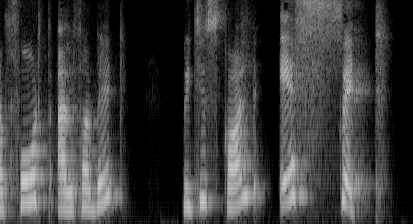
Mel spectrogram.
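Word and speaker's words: Eszett: उसको हम लोग बोलेंगे एस सेट. ओके, एंड लिखने की समय एस सेट का प्रोनाउंसिएशन डबल एस की तरह साउंड करेगा. While writing, the pronunciation of S set will be somewhat like double S.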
